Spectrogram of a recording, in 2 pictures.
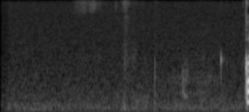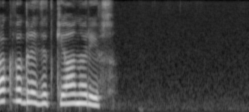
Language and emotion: Russian, neutral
